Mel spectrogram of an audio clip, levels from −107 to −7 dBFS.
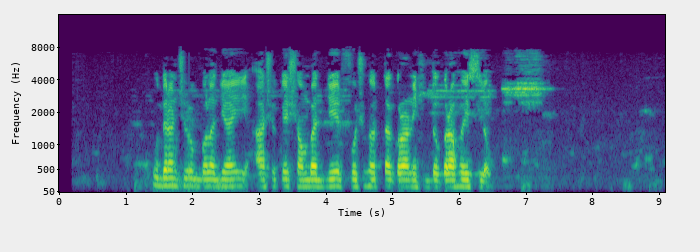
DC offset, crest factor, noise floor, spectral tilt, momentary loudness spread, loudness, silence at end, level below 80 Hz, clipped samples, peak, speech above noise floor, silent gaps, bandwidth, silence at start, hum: under 0.1%; 20 dB; -67 dBFS; -4.5 dB/octave; 9 LU; -22 LUFS; 1.7 s; -64 dBFS; under 0.1%; -4 dBFS; 46 dB; none; 7.8 kHz; 1.3 s; none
